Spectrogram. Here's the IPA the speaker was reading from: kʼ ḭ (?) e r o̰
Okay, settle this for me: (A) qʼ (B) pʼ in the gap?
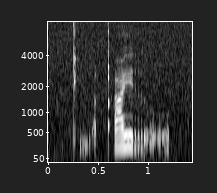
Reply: A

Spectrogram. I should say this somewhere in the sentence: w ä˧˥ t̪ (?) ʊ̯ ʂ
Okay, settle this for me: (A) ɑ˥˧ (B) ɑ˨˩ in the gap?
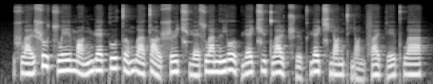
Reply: B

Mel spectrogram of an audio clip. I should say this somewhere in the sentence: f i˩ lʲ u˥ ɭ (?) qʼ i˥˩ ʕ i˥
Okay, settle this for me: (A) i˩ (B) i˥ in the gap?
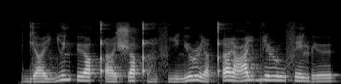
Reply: A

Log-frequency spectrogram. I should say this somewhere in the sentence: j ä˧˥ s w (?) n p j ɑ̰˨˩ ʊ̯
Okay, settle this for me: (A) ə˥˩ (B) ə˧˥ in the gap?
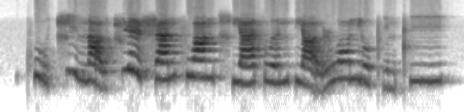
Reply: B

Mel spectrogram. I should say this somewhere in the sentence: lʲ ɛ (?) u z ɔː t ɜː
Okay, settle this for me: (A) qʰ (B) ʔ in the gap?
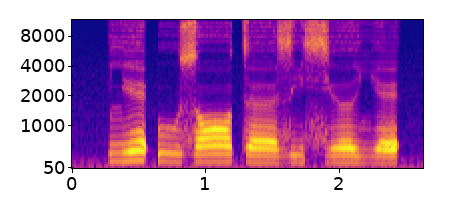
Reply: B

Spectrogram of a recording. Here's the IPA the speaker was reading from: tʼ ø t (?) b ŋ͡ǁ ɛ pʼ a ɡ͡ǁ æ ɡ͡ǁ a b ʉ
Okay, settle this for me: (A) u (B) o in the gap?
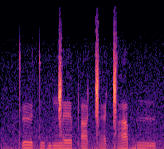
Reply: A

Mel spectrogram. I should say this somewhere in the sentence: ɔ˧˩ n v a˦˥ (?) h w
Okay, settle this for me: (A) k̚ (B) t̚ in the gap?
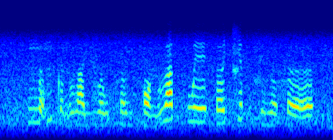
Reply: B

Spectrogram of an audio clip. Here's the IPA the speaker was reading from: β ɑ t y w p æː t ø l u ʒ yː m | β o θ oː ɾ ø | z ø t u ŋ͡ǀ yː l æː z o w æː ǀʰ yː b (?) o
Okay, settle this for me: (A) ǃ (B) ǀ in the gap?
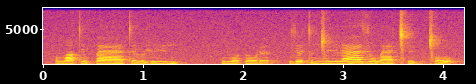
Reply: B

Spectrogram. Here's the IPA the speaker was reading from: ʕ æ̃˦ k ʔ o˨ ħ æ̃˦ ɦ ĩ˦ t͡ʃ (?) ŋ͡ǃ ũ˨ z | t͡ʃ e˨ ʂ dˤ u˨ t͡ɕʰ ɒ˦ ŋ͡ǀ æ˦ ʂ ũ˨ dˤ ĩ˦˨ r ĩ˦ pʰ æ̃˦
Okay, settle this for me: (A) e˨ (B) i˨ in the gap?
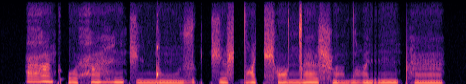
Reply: B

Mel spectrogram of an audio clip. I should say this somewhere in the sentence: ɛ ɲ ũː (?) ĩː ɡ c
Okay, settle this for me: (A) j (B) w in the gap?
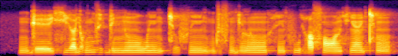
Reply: B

